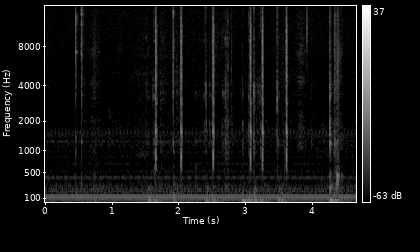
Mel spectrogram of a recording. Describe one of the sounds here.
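Soft keyboard clicks tap quickly and unevenly.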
